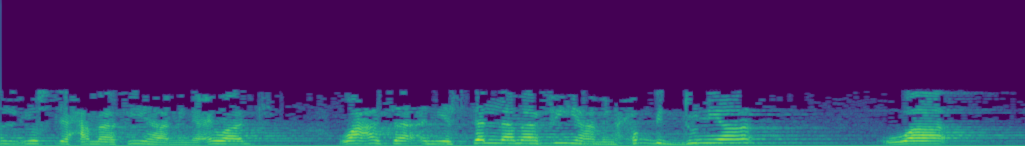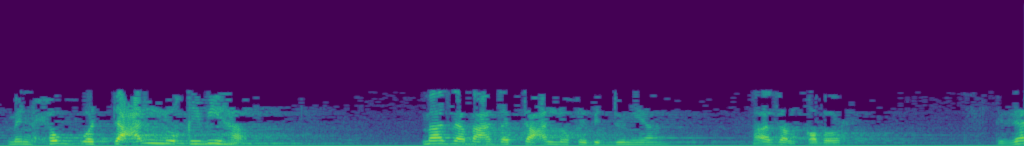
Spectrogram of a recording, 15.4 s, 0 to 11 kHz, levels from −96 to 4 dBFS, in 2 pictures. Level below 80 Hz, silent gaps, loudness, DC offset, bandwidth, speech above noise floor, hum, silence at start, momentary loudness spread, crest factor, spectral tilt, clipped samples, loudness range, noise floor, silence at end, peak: -56 dBFS; none; -22 LUFS; 2%; 4.4 kHz; 31 dB; none; 0 s; 18 LU; 24 dB; -10.5 dB/octave; under 0.1%; 3 LU; -53 dBFS; 0 s; 0 dBFS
